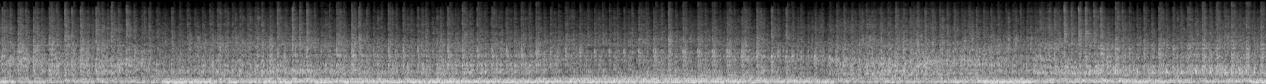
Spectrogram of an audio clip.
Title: My Washing Machine Making a loud banging noise.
